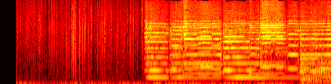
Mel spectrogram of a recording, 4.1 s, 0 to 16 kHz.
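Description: Surface crackle of a 1957 45 rpm vinyl single in the lead-in groove. Then, a little under two seconds in, a country fiddle plays the song's intro, and the fuller band with bass joins near the end.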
